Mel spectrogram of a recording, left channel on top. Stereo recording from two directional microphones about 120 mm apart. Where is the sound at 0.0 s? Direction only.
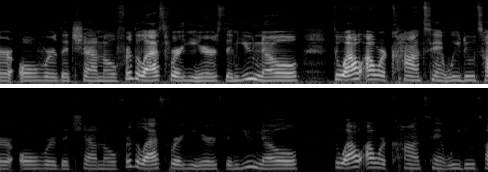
50° right (ahead or behind).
